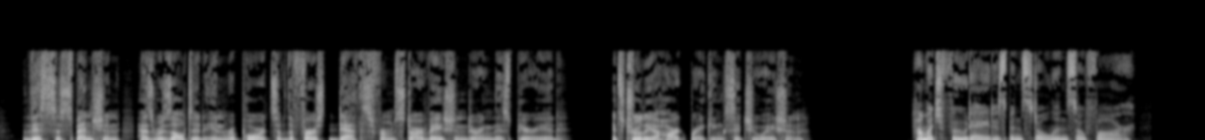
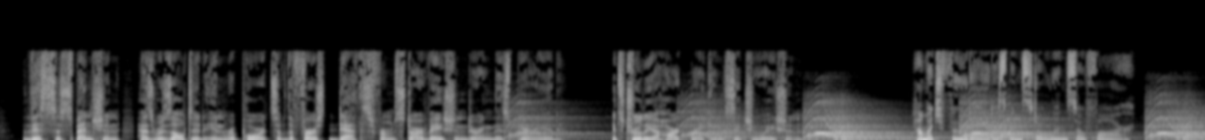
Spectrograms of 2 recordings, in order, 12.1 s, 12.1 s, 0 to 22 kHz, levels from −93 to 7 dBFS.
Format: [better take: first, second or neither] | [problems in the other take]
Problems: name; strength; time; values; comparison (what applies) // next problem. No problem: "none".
first | siren; loud; from 5 s on; peak 4 dB above the speech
